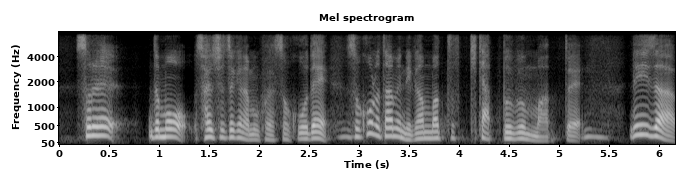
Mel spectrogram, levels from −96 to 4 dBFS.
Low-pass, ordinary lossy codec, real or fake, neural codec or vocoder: 7.2 kHz; none; fake; codec, 16 kHz in and 24 kHz out, 0.9 kbps, LongCat-Audio-Codec, four codebook decoder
